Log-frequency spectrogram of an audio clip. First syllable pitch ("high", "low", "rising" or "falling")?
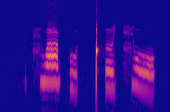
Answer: high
